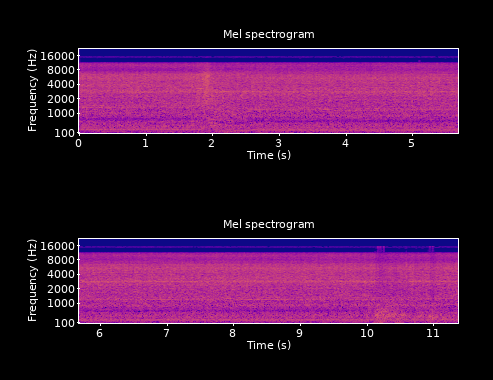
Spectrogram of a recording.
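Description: Rain patters steadily on a windscreen.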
